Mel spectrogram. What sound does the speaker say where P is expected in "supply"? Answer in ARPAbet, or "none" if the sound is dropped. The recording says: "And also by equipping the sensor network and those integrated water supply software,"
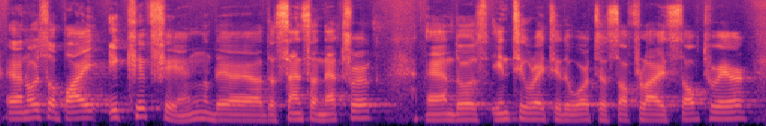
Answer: F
